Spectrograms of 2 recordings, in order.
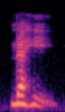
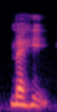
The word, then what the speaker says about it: नहीं: No, nahi. Not, nahi. You can spell it N-A-H-I or N-H-I. Either way is fine as long as you are pronouncing it nahi.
